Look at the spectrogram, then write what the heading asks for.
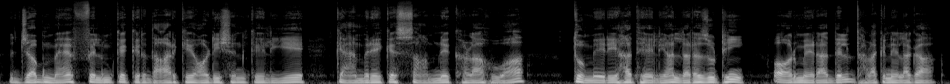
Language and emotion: Urdu, fearful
